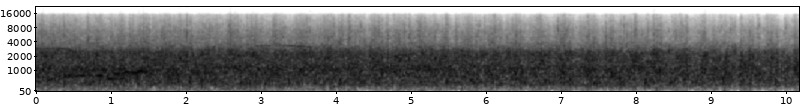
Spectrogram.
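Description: A large audience applauding: many people clapping together in a steady, sustained ovation.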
